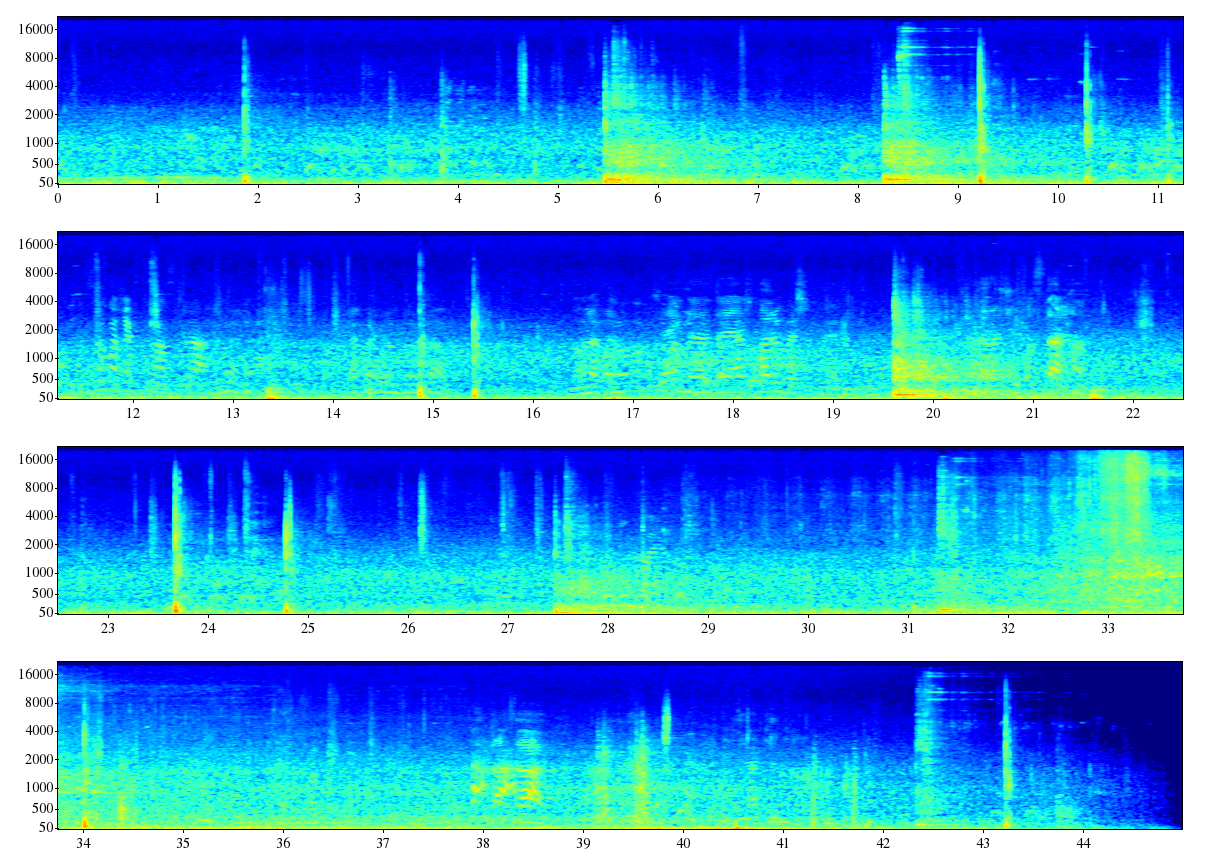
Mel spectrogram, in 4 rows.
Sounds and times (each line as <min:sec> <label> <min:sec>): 0:00.0 teenagers playing horse at the nearby basketball court 0:44.9
0:01.8 basketball bouncing off the tarmac 0:15.8
0:19.1 basketball bouncing off the tarmac 0:37.6
0:41.2 basketball bouncing off the tarmac 0:44.0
